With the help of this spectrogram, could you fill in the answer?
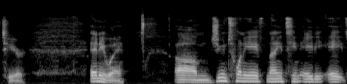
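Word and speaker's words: Týr: ahead to the 28th i think that's actually pronounced tier i'm sorry tyr i think this pronounced tier anyway um june 28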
